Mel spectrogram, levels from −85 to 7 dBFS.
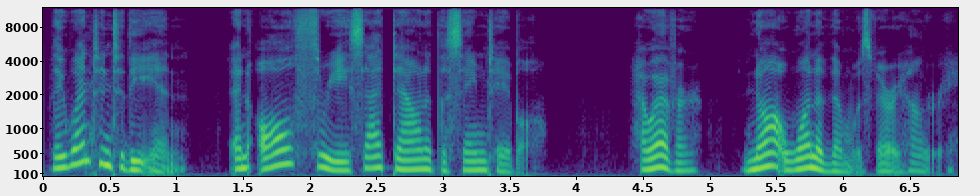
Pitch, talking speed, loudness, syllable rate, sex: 195 Hz, 190 wpm, -16 LUFS, 5.2 syllables/s, female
